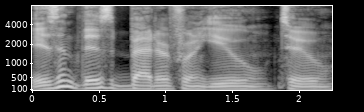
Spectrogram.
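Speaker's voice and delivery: patronizing, condescending, talking-down tone. A character asks another a question: patronizing tone. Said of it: "Ryuji said in a patronizing tone".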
